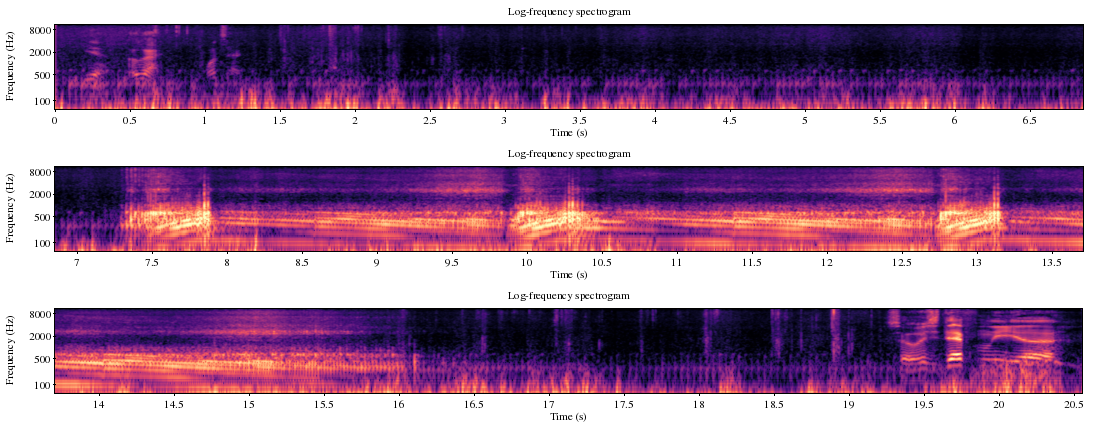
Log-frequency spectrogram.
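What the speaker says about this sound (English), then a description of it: "So it's definitely louder on the revving." A car fitted with an Integrated Engineering downpipe revs hard three times in a row outdoors, each rev rising and falling loudly over steady wind noise and background rumble.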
